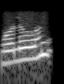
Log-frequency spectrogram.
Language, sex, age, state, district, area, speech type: Bengali, female, 30-45, West Bengal, Howrah, urban, conversation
